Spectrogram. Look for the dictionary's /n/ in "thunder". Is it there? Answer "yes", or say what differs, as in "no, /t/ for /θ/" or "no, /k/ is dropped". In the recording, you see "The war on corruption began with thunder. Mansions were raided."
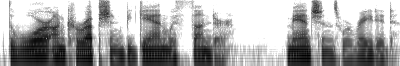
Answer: yes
